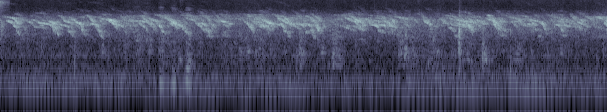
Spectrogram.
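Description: Many small birds peeping together: a steady stream of short, high calls, each falling in pitch, over a low steady hum.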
